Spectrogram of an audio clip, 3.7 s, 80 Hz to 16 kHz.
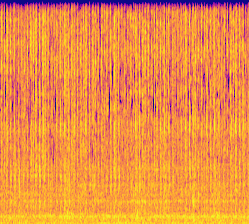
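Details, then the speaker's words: Vauxhall A14NET petrol engine at idle after head gasket replacement: light, quick ticking felt inside the purge valve, stopping when it is disconnected; purge valve stuck open. "Dus ik kan het daarbinnen voelen tikken. Het is allemaal ruis. Je hoort het als ik het heb losgekoppeld dat het is gestopt."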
